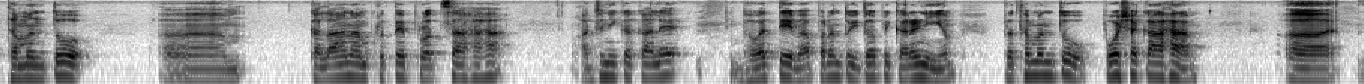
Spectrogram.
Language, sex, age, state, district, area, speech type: Sanskrit, male, 18-30, Karnataka, Mysore, urban, spontaneous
